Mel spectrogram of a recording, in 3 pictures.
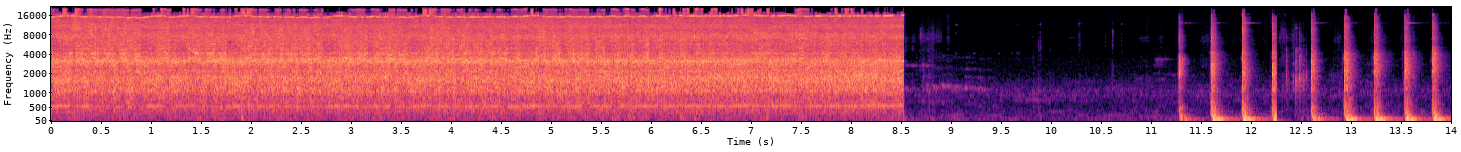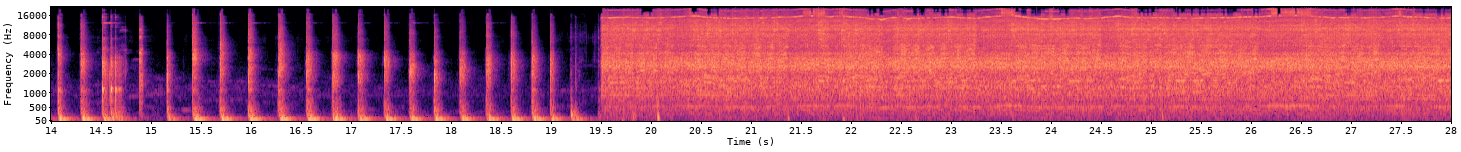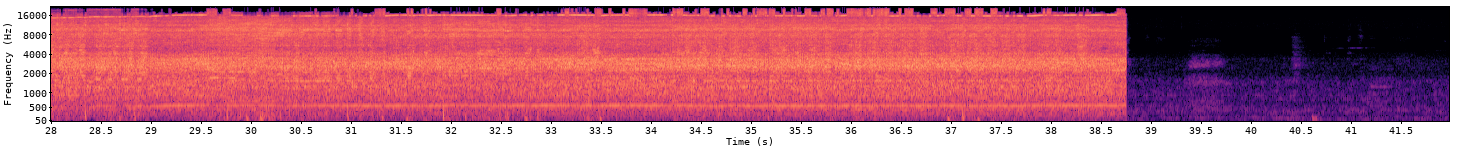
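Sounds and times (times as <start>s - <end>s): rasping power tool: 0.0s - 8.6s, 15.4s - 38.8s.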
